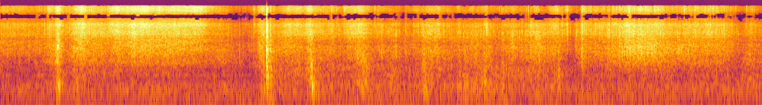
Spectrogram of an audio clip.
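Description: Gloved hands squeezing and kneading a car wash sponge soaked in detergent foam: continuous wet squishing and fizzing lather, with a few sharper squelches, the loudest about three and a half seconds in.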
